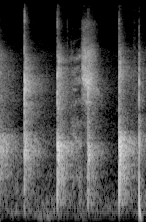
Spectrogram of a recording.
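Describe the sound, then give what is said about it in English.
A few sharp hand claps, about five, in an uneven, unhurried rhythm, fairly loud, like one person giving a brief round of mock applause. No talking. “Applause worthy?”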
